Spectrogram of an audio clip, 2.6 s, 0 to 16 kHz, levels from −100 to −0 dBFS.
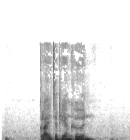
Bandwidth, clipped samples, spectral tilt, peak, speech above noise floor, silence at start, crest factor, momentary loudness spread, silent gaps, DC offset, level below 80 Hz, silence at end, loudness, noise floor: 11.5 kHz; under 0.1%; -8 dB/octave; -8 dBFS; 42 dB; 0.1 s; 16 dB; 24 LU; none; under 0.1%; -54 dBFS; 0.75 s; -23 LUFS; -63 dBFS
